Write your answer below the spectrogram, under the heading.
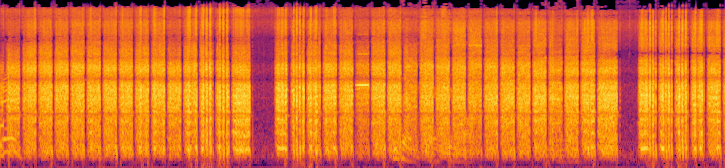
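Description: Spirit box radio sweep played through a small Altec Lansing portable speaker: static chopped about nine times a second as it scans stations, with brief snatches of radio voice, one of which near the start the uploader hears as 'did'. The sweep cuts out twice for a split second.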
